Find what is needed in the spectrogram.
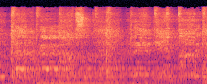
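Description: Live R&B song performed by a band, with a male lead singer over sustained bass and keyboards, heard from the crowd in an arena.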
